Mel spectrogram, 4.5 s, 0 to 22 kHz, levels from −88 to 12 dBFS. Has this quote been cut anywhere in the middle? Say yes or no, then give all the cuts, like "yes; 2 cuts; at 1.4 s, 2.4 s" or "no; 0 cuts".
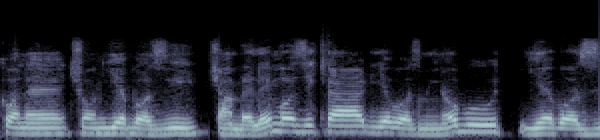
yes; 1 cut; at 3.1 s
